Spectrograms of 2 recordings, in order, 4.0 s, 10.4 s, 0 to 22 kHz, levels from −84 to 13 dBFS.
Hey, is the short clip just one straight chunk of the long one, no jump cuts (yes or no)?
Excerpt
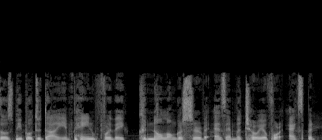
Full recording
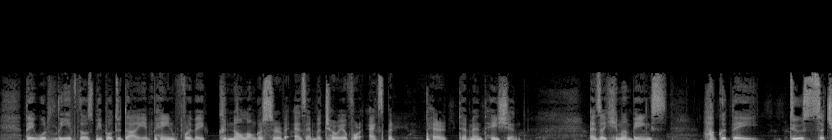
yes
